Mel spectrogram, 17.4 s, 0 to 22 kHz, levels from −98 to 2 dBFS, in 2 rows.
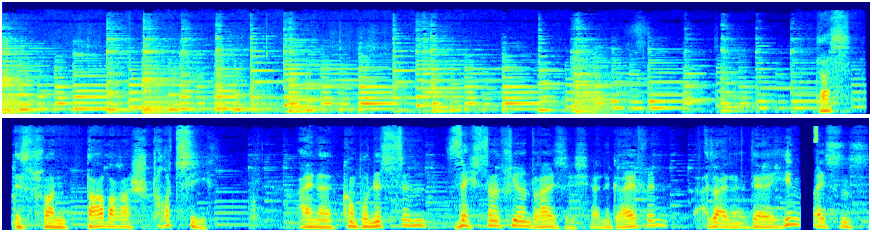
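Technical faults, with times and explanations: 8.62 to 8.81 s and 16.64 to 16.84 s, digital broadcast dropout: each time the sound ducks away over about 20 ms into a short silent hole, then returns partway along, with nothing bridging the gap. The receiver stopped getting decodable data, either because the signal was lost or because frames failed their checksum, so it muted output until valid frames arrived. Roughly 128 ms of programme is gone at each point, which fits three lost frames.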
